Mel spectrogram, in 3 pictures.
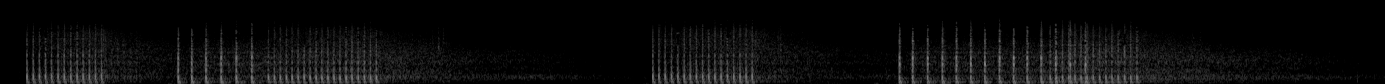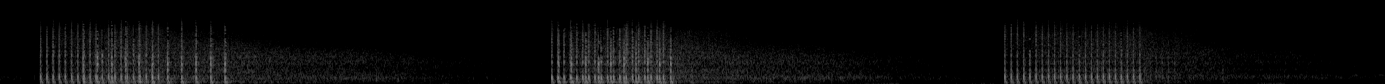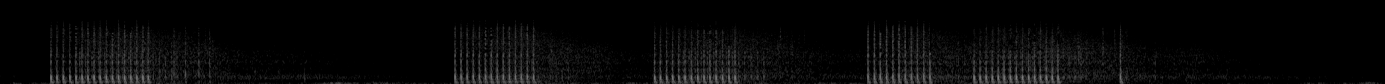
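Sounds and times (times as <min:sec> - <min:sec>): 
ambient field fire on a battlefield: 0:00.2 - 0:05.4, 0:06.5 - 0:12.9, 0:14.2 - 0:17.8, 0:19.4 - 0:22.7, 0:23.9 - 0:26.8, 0:28.2 - 0:30.9, 0:32.2 - 0:40.3.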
